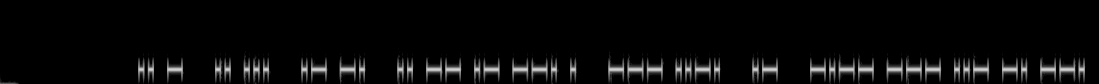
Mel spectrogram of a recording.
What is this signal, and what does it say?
Morse code, heard as a keyed tone, about 25 wpm, 700 Hz. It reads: IT IS AN IMAGE OF A YOUNG
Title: Sentences from Top 1000 Words - Review Part 4 - 25wpm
